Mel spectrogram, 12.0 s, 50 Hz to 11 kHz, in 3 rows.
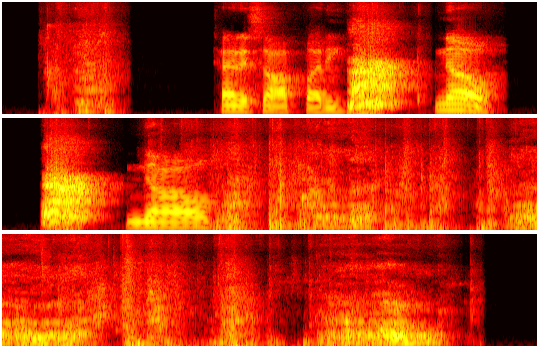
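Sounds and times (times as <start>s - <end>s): dog growling: 5.4s - 11.6s.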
